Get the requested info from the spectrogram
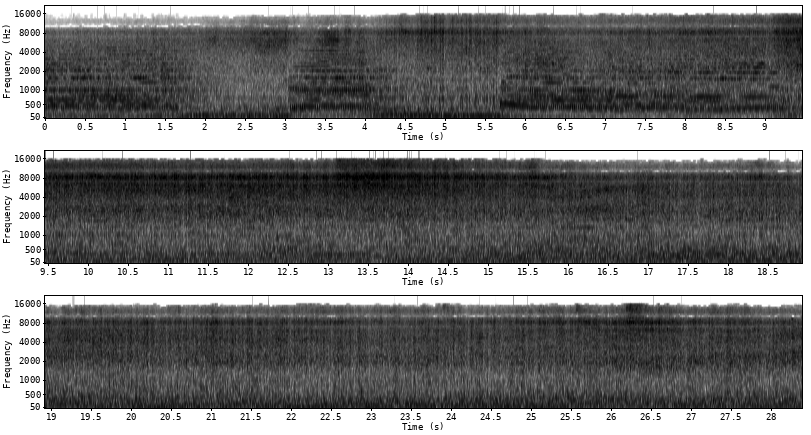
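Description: A CSX freight train led by four diesel locomotives blows its horn in several blasts, the last one long, for the grade crossing. The horn stops about nine seconds in, and the locomotives rumble past, followed by the steady rolling and clickety-clack of freight car wheels on the rails.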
